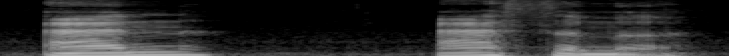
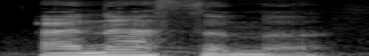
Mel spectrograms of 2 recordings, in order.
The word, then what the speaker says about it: anathema: oh here we go an athama anathema oh is that how it's pronounced anathema atheist no it's not atheist he may have been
